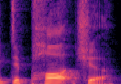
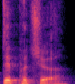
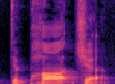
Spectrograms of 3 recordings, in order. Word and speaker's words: departure: And as we can see here, it's the second syllable that is our stressed syllable. So we say departure, not departure or departure. You see, we say departure.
